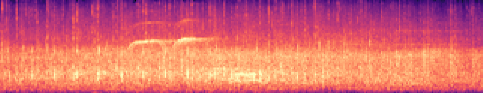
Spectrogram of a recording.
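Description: Audience applauding, building a little a couple of seconds in and dying away near the end.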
